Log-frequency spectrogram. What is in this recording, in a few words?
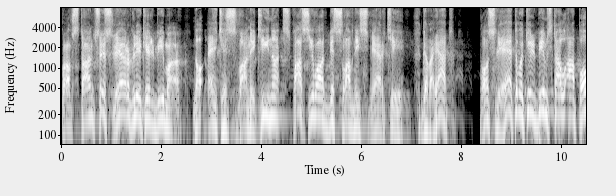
cinematic voice, ru; lineage2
